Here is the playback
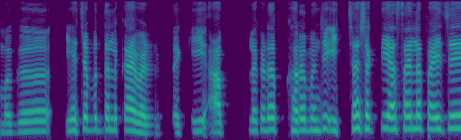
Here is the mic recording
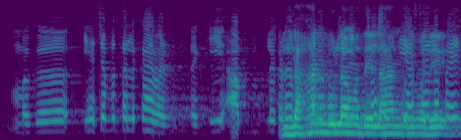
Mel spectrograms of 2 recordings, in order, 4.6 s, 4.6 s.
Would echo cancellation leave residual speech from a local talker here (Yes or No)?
Yes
